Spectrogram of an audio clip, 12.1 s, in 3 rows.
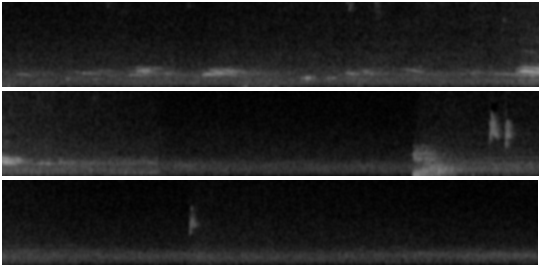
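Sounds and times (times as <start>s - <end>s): birds chirping: 0.0s - 5.2s, 7.1s - 8.2s
steady outdoor hiss: 0.0s - 12.0s.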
